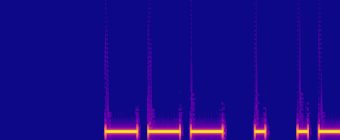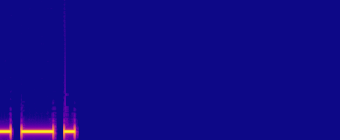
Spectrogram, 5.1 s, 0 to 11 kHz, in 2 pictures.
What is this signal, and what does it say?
Morse code, heard as a keyed tone, about 16 wpm, 700 Hz. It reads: OEP
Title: USA Call Sign Postfixes - 3 Letters 15wpm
